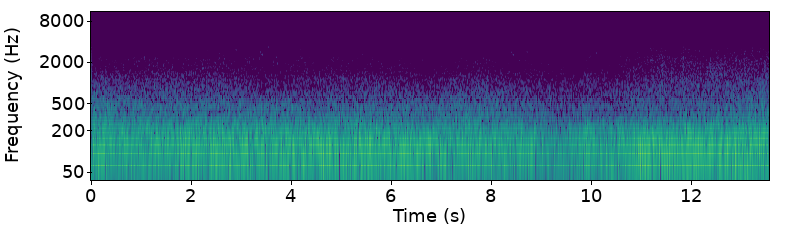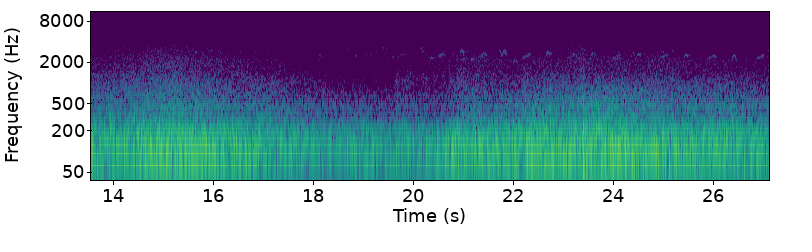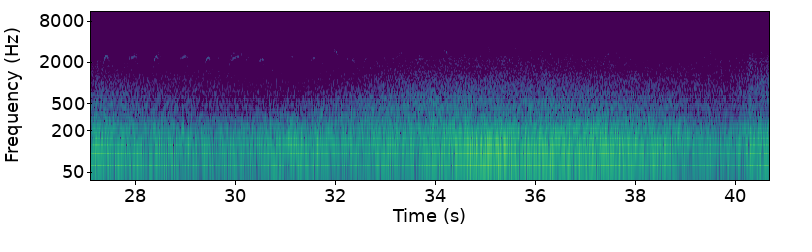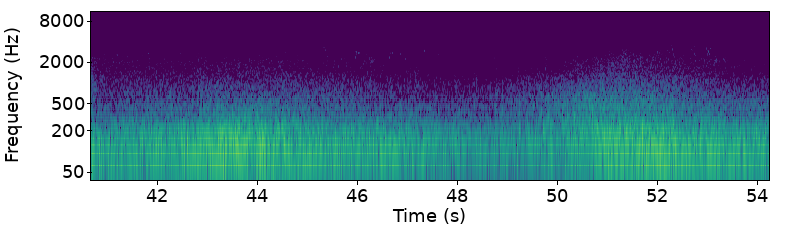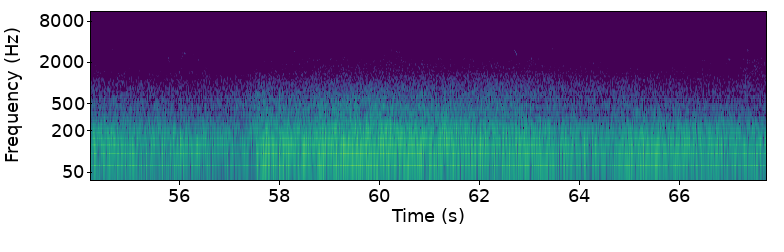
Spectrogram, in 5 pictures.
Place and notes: Nantian Coast Water Park, 台東縣達仁鄉台26線 - the waves
At the beach, Sound of the waves, Hiding behind the stone area, Birds
Zoom H2n MS+XY
28 March 2018, ~09:00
